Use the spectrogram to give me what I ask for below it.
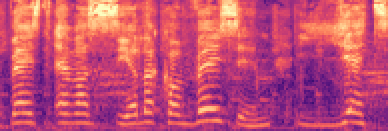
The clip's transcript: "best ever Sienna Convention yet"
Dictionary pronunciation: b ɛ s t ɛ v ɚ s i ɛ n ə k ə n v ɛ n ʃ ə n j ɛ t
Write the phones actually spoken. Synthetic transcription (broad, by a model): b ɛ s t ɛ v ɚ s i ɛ l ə k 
